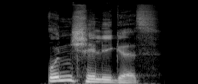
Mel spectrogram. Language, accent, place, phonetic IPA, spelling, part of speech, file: German, Germany, Berlin, [ˈʊnˌt͡ʃɪlɪɡəs], unchilliges, adjective, De-unchilliges.ogg
- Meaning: strong/mixed nominative/accusative neuter singular of unchillig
